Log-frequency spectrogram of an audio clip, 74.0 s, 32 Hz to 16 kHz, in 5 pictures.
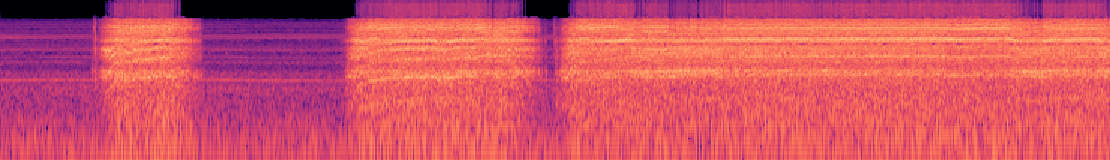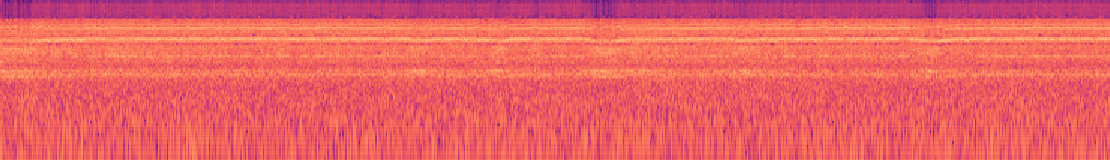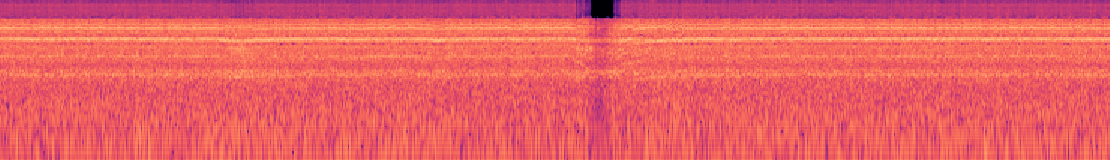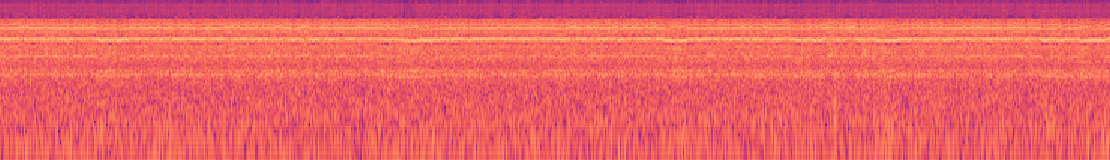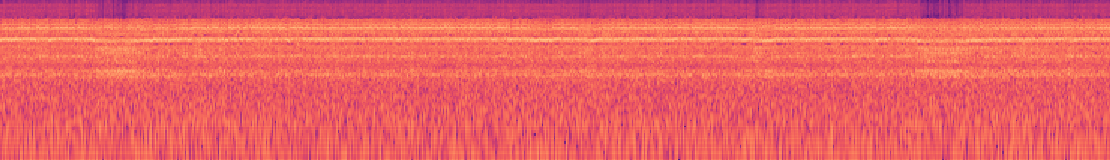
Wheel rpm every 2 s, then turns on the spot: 60, 20, 130, 140, 220, 230, 230, 220, 240, 230, 230, 230, 230, 230, 230, 230, 230, 230, 180, 220, 240, 230, 230, 230, 230, 230, 230, 230, 230, 230, 230, 230, 230, 230, 230, 230, 230.
none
